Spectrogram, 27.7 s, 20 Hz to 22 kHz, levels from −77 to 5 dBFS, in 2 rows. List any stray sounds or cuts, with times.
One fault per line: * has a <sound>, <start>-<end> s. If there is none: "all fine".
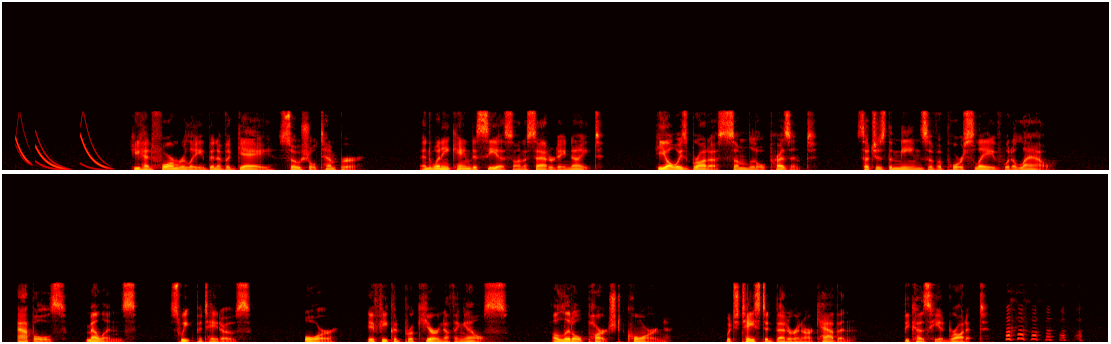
* has a chirp, 0.2-1.4 s
* has a laugh, 26.4-27.4 s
